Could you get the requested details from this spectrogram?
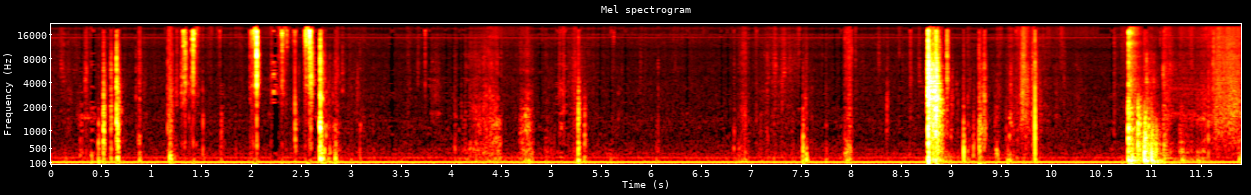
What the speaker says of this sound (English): We'll use scissors so we don't cut through the bottom.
